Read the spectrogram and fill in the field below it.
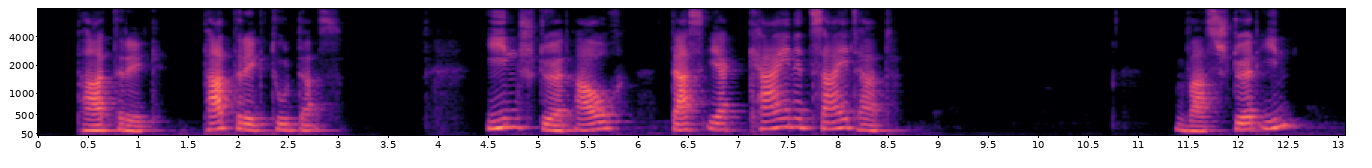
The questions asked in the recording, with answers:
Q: Was stört ihn?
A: Dass er keine Zeit hat. Ihn stört, dass er keine Zeit hat.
